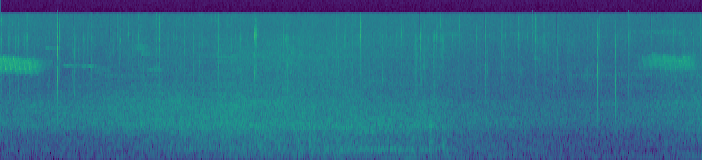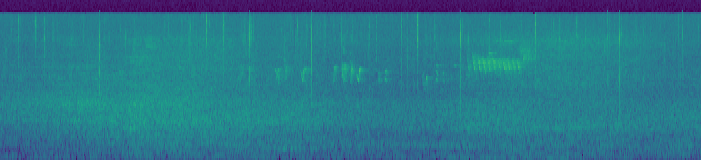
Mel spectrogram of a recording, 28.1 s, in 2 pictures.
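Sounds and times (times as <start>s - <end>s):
small birds chirping: 0.0s - 3.6s, 9.4s - 25.3s
sharp clicks: 6.7s - 12.7s.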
